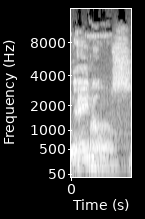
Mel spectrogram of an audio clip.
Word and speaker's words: Thanos: He asked me earlier, how you pronounce that song? T-H-A-N-O. Thanos.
